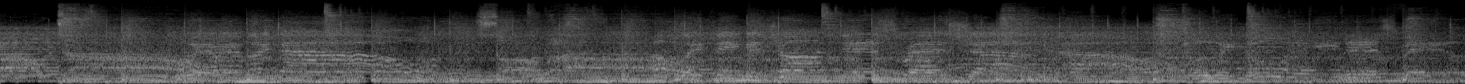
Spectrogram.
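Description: A heavy, metal song plays loud and dense throughout, with distorted guitars, pounding drums and harsh screamed vocals riding over the thick wall of sound.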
